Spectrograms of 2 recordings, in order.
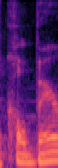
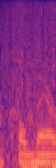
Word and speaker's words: Colbert: He was funny, in large part, in his character over on the Colbert Report, or Colbert Report, depending on how you want to pronounce that.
